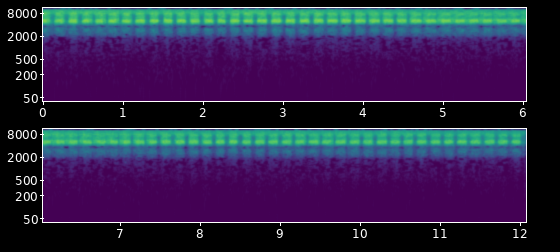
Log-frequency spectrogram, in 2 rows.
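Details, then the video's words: Cicadas singing in summer in Provence, southern France: a loud, dense, buzzy chorus held steadily high, pulsing in rapid regular beats about three per second without pause, with nothing else audible. "Canto Cigarra 🦗 [ Escuchar les cigarras en verano 10 H]"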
